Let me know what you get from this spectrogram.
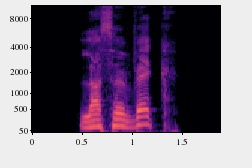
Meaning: inflection of weglassen: 1. first-person singular present 2. first/third-person singular subjunctive I 3. singular imperative
- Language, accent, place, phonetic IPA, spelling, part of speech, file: German, Germany, Berlin, [ˌlasə ˈvɛk], lasse weg, verb, De-lasse weg.ogg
